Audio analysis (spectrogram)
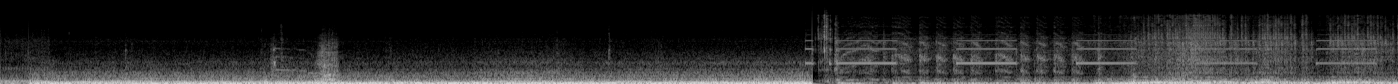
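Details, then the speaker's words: Jeep XJ after one year of ownership: harsh, loud, rough engine racket just after starting, then the noise drops off sharply; cause not identified. "a delightfully fine racket for the engine to make you hear that"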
